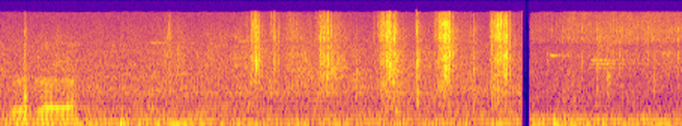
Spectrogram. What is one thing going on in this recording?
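A knife chops on a cutting board.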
